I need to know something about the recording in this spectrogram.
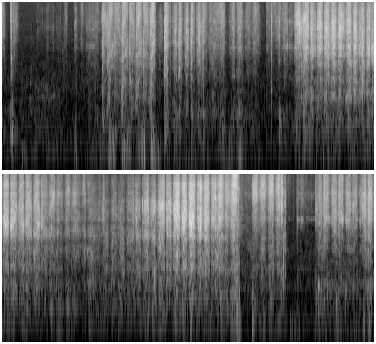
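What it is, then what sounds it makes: Leather boot being brushed. A polished brown leather boot, worn on a foot, is brushed vigorously with a wooden bristle shoe brush in fast strokes. The sound is a rapid, bright, scratchy swish of bristles rubbing leather, with strokes running together in quick rhythmic bursts. It gets louder and denser partway through, with a couple of brief pauses near the end.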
